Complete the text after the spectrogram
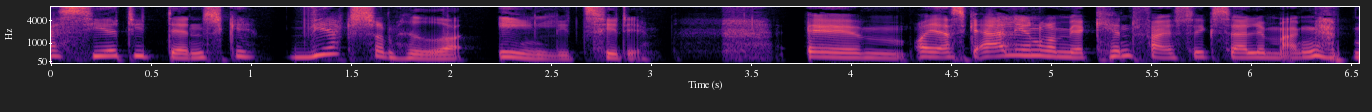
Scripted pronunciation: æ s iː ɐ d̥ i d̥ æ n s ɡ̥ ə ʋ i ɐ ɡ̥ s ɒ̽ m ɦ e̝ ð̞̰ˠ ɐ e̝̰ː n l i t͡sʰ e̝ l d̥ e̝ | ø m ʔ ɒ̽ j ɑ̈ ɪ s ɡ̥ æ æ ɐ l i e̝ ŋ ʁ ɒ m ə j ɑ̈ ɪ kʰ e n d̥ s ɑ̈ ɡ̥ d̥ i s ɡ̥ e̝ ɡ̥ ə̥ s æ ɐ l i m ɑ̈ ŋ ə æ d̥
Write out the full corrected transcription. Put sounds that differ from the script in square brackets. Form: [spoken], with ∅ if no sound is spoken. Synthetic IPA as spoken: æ s iː ɐ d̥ i d̥ æ n s ɡ̥ ə ʋ i ɐ ɡ̥ s ɒ̽ m ɦ e̝ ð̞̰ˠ ɐ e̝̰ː n l i t͡sʰ e̝ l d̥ e̝ | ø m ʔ ɒ̽ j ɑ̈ ɪ s ɡ̥ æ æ ɐ l i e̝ [n] ʁ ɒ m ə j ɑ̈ ɪ kʰ e n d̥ [f] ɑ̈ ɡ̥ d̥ i s ɡ̥ e̝ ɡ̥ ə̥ s æ ɐ l i m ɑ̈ ŋ ə æ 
